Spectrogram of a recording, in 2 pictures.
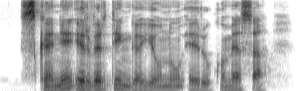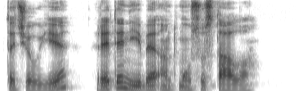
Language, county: Lithuanian, Vilnius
